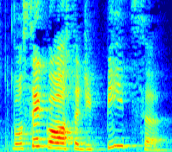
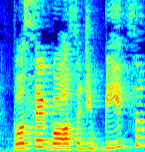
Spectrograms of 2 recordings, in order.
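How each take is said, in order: First: Falling statement tune on "Você gosta de pizza", pitch dropping at the end; statement intonation. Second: Rising question tune on "Você gosta de pizza?", pitch going up at the end; question intonation. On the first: (entonação de afirmação, caindo no final) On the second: (entonação de pergunta, subindo no final) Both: Shown as a demonstration. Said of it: "a entonação".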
